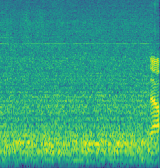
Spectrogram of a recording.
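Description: Propane forge burner running with a steady rush of flame, the air just turned down slightly at its gate valve to correct the air-fuel mixture, so a disrupted burn is becoming more stable. A man's voice starts a word at the very end.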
